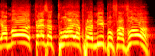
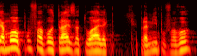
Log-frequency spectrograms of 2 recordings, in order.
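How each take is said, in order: First: It is said in a harsh, bossy tone. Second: It is said in a gentle, loving tone.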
